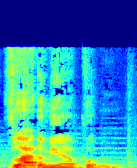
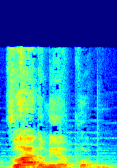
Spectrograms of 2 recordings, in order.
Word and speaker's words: Vladimir Putin: 러시아 발음과는 상관없이 영어식 발음은 이렇습니다. Vladimir Putin. Vladimir Putin.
